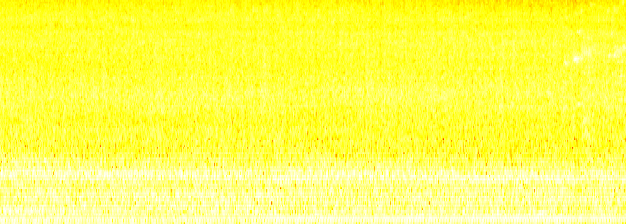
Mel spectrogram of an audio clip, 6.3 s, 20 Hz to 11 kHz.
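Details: 1959 VW single cab pickup, replacement air-cooled flat-four warmed up at idle: ticks over evenly with a steady, smooth beat, no misses or knocks; normal healthy idle.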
